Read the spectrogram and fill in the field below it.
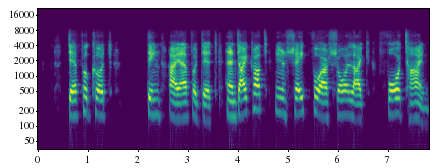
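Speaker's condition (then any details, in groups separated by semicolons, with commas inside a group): Cerebral palsy; affects speech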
